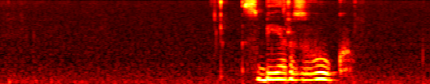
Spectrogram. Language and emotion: Russian, neutral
